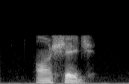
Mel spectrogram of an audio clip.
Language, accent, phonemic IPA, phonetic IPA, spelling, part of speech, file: Armenian, Eastern Armenian, /ɑnˈʃed͡ʒ/, [ɑnʃéd͡ʒ], անշեջ, adjective, Hy-անշեջ.ogg
- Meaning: 1. inextinguishable, unquenchable 2. unrelenting, unremitting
